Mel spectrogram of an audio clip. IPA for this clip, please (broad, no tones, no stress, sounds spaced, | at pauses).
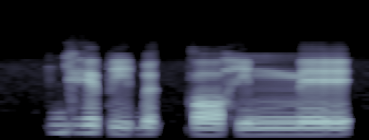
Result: ɡʱ ɪ p i ɓ ə kː ɔ h i mː e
